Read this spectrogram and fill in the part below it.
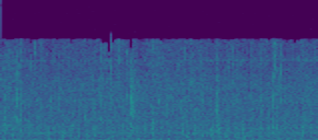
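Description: Water pours down and splashes.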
